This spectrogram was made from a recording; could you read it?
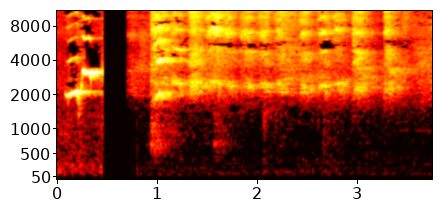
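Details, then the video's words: Cockatiel singing: a short bright chirp, a brief pause, then a continuous warbling, wavering run of high notes that slowly fades. "Cockatiel singing | Cockatiel Sounds"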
